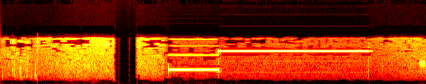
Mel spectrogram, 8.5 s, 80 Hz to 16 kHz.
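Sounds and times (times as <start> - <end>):
radio static hiss: 0.0 - 8.5
fire alarm dispatch tones over a radio channel: 3.4 - 7.4.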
